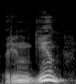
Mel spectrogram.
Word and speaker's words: рентген: И в 99 случаях из 100 произносят это слово как «рентген» с ударением на последнем слоге. Именно с этим ударением слово «рентген» напечатано в словаре Ушакова. Очевидно, такое произношение надо считать правильным, литературным.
